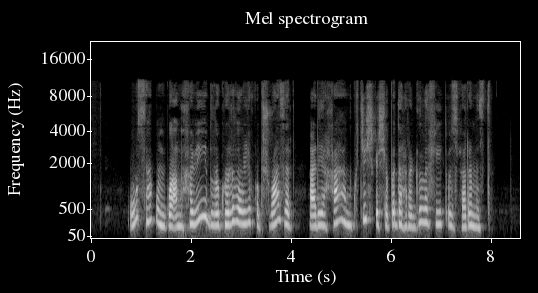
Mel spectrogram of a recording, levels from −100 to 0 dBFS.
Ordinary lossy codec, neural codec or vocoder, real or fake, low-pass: MP3, 64 kbps; codec, 44.1 kHz, 7.8 kbps, DAC; fake; 10.8 kHz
